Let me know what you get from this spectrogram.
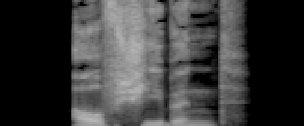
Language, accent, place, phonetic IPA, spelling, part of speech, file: German, Germany, Berlin, [ˈaʊ̯fˌʃiːbn̩t], aufschiebend, verb, De-aufschiebend.ogg
- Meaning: present participle of aufschieben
